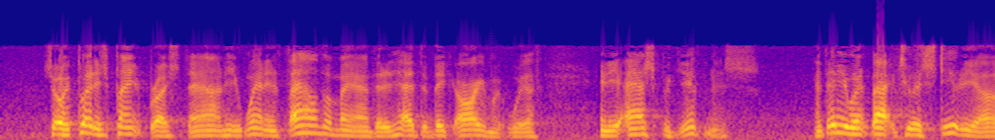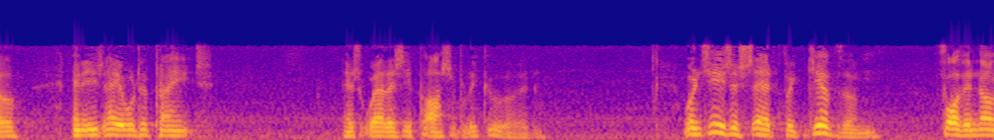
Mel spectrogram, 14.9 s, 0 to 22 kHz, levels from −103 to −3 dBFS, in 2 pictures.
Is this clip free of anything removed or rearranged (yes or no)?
no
